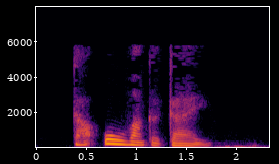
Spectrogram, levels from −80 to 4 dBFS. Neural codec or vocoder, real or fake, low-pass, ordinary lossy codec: codec, 16 kHz in and 24 kHz out, 0.9 kbps, LongCat-Audio-Codec, fine tuned four codebook decoder; fake; 7.2 kHz; MP3, 24 kbps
